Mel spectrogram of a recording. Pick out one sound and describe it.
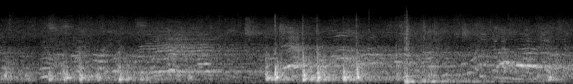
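Young players shout and call out to each other in a large echoing hall.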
